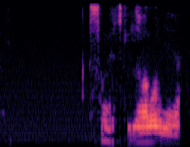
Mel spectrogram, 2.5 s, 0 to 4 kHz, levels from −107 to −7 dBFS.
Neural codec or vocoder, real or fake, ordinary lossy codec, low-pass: none; real; none; 3.6 kHz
